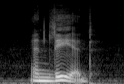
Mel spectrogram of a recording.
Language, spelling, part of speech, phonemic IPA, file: Swedish, led, adjective / noun / verb, /leːd/, Sv-led.ogg
- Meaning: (adjective) 1. tired, bored 2. loathsome, odious 3. mean; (noun) joint; the part of a limb where it can bend; such as a knee or a wrist; phalanx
